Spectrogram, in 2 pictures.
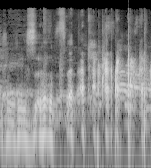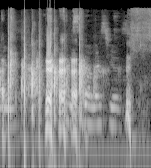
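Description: A man claps his hands.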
